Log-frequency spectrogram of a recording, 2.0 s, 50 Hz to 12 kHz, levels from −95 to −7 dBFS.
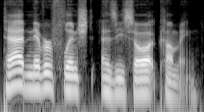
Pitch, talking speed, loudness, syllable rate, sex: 135 Hz, 235 wpm, -18 LUFS, 5.7 syllables/s, male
